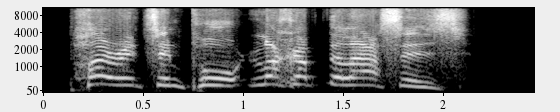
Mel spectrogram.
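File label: English male, voice; Pirates Of The Caribbean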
